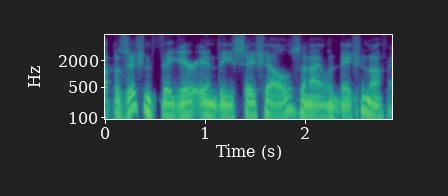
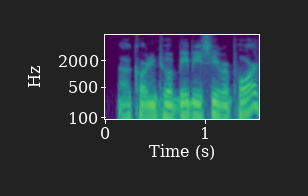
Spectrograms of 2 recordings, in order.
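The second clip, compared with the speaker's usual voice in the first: ordinary talk, nothing marked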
